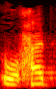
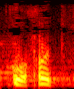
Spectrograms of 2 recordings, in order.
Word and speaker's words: Uhud: Third year of the Hijrah, 1 year later, the month of Shawwal, Sahaba Mustafa sallallahu alaihi wasallam, Sahaba come out to Uhud, not Uhad, Uhud. Learn the proper pronunciation.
